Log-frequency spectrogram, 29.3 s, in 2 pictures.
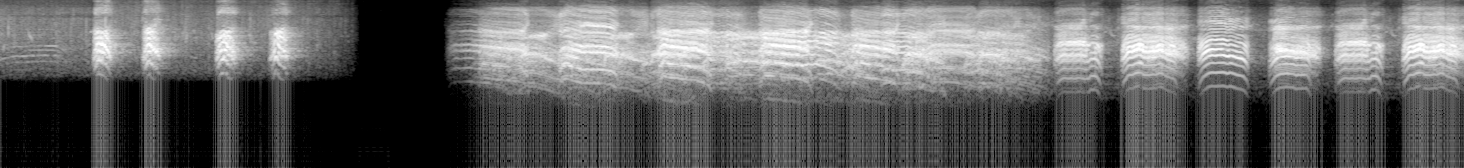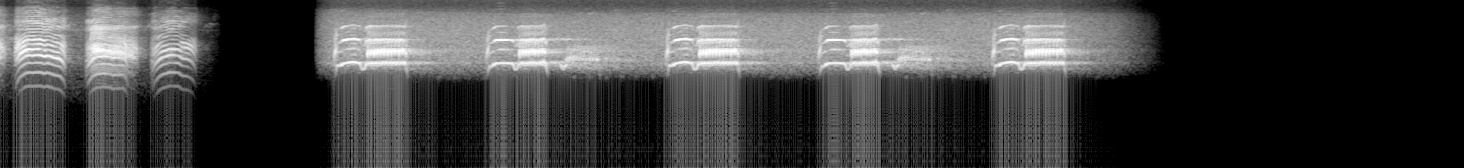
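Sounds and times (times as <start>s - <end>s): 
carrion crow: 0.0s - 3.1s, 4.5s - 16.8s, 17.9s - 25.6s.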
